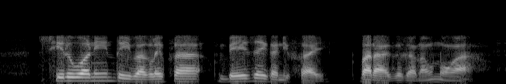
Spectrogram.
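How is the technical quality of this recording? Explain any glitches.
Quality is limited by one fault lasting the whole speech clip: Dialogic VOX ADPCM coding. Each sample is squeezed into 4 bits, which fits a 32 kbps rate, so a gritty hiss rides on the speech. A spectrogram shows energy confined to a 300 Hz to 3.5 kHz line band, blank above 3.8 kHz.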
